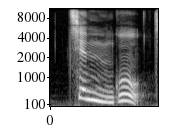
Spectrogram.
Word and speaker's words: 친구: 친구. – 친구. – 네, 친구죠. – 친구. 친구. – 친구. – When you pronounce it quickly, it mm-hmm. sounds like 친구.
